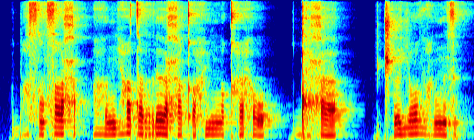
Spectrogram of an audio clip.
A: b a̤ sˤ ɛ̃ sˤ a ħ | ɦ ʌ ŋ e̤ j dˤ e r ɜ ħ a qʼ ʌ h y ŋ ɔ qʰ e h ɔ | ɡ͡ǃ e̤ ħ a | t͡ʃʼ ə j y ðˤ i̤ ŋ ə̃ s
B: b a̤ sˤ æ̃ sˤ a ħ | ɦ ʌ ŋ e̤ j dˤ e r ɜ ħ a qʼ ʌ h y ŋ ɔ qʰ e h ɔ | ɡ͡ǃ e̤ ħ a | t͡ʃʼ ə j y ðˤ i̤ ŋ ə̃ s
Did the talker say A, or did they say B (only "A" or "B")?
A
